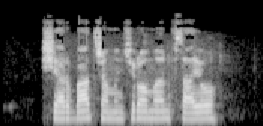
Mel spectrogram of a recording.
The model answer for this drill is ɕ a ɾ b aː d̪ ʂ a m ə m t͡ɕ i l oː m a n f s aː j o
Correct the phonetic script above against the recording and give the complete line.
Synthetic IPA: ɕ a ɾ b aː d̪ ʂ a m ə n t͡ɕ i ɾ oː m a n f s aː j o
